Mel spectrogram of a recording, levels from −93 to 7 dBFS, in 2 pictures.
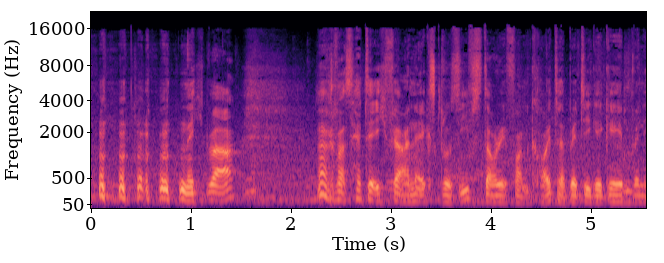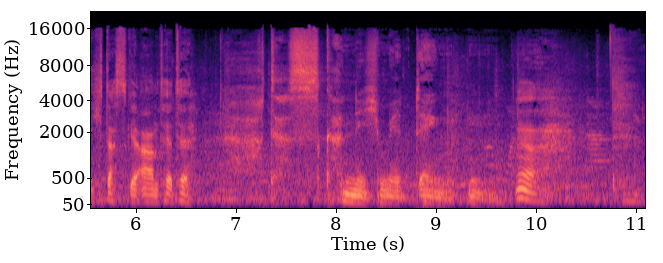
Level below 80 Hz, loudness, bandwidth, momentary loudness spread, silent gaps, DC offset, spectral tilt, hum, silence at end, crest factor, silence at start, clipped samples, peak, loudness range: -58 dBFS; -21 LUFS; 17 kHz; 12 LU; none; under 0.1%; -3.5 dB/octave; none; 0 s; 18 dB; 0 s; under 0.1%; -4 dBFS; 2 LU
